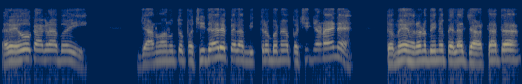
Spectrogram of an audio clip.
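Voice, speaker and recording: A man's voice: high-pitched, fairly even intonation, moderate pace, a little mellow, no echo, pitched above the performer's own voice. A man voicing a crafty male fox in a children's story who fakes sobs and whines for sympathy. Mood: sly. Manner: wailing, self-pitying. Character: sly sobbing male fox, scheming and whiny.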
